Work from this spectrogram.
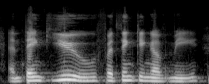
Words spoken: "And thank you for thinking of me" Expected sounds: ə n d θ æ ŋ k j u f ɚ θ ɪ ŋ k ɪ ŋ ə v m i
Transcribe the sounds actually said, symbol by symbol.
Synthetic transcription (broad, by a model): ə n θ æ ŋ k j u f ɚ θ ɪ ŋ k ɪ ŋ ə v m i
